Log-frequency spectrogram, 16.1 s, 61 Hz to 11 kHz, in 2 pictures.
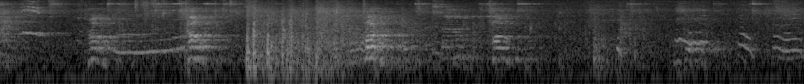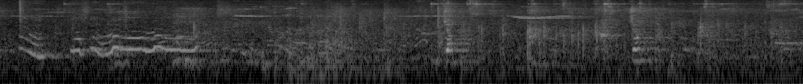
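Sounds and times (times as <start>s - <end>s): dog whining and yipping: 0.0s - 2.4s, 6.2s - 11.5s, 12.1s - 14.3s.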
